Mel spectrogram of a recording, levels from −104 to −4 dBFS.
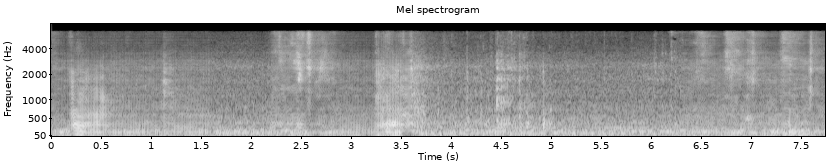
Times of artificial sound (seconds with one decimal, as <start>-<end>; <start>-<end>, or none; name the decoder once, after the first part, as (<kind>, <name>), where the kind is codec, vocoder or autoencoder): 0.0-1.6 (vocoder, Vocos); 2.2-3.6; 6.3-7.7

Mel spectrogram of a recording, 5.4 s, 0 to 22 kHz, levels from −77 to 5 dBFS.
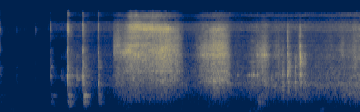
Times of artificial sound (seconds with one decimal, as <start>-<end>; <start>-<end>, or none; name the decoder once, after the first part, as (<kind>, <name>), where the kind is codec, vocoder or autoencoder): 0.5-2.4 (autoencoder, DAC-VAE); 3.3-5.4

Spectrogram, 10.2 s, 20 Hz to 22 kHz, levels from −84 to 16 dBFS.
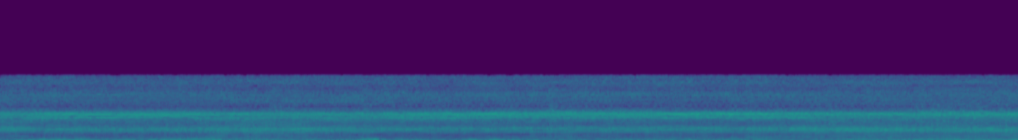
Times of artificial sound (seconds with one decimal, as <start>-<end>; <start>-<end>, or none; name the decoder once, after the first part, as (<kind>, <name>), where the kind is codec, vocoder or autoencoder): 0.0-0.7 (codec, SNAC); 2.2-10.2

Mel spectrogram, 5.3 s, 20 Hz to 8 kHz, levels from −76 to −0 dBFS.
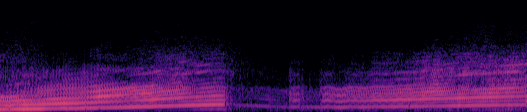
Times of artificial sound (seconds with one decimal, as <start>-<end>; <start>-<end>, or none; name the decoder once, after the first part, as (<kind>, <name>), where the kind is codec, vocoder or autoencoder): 0.0-1.0 (vocoder, BigVGAN v2)

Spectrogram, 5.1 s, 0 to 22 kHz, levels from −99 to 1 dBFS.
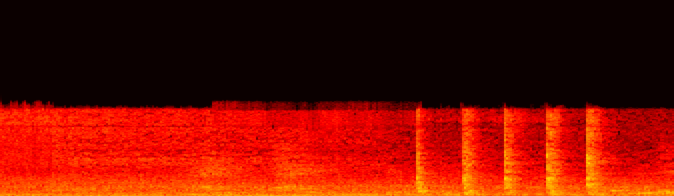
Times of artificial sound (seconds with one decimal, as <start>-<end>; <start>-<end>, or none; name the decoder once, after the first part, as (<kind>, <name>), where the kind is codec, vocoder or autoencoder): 1.8-2.6 (vocoder, Vocos); 3.0-4.2

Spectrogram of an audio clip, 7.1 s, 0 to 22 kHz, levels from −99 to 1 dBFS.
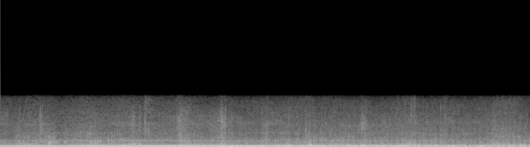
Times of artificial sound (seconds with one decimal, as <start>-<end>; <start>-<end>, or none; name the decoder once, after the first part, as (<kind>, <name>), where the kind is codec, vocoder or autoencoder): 1.2-5.4 (codec, DAC); 6.3-7.1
